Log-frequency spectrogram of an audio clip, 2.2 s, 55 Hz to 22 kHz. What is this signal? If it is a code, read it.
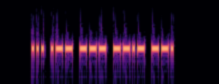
Morse code, heard as a keyed tone, about 48 wpm, 700 Hz. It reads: SWOQG
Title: Code Groups - 5 Letters - 50wpm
